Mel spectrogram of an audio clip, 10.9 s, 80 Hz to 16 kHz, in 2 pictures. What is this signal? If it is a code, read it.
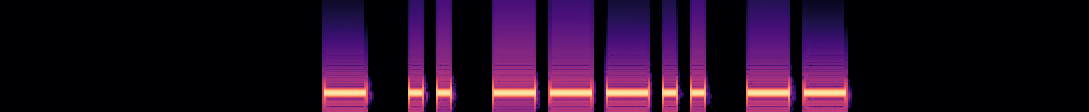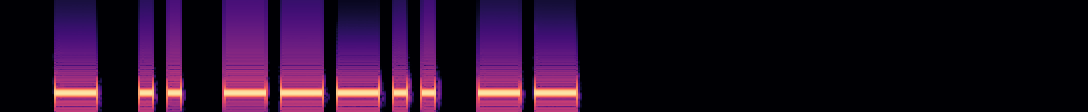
Morse code, heard as a keyed tone, about 17 wpm, 700 Hz. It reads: TI8M TI8M
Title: DXCC-100 Call Signs - 4 Characters - Repeated 2x - 17wpm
